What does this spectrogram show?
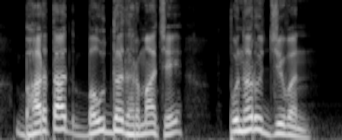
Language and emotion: Marathi, neutral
